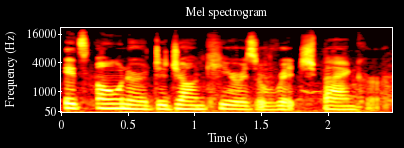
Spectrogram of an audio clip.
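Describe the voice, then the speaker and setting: A woman's voice: lowish voice, fairly even intonation, moderate pace, a little hiss or hum, close to an everyday voice. An actress playing a guarded, world-weary young woman in a fantasy video game, speaking in an understated way. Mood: matter-of-fact. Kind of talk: video game character acting.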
